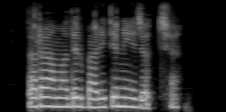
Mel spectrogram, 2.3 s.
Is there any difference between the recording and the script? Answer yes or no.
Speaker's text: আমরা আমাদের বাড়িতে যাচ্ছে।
yes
